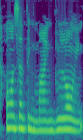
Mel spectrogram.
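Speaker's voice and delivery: hammed-up fake cry. A narrator's reading. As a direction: whine with a put-on cry. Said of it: "she fake cried".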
